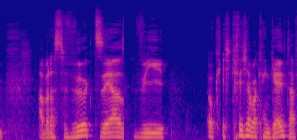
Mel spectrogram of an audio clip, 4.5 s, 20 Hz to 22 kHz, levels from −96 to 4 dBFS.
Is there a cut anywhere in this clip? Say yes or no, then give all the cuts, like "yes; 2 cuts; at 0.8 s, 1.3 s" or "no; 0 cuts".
yes; 2 cuts; at 1.8 s, 3.3 s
